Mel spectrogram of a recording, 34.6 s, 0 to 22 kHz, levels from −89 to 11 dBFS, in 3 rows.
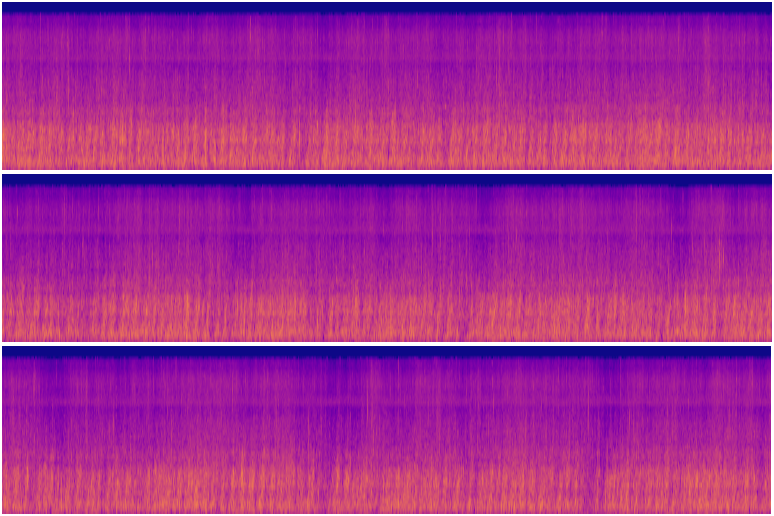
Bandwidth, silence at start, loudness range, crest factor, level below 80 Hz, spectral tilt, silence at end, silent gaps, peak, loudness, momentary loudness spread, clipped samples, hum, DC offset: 17 kHz; 0 s; 1 LU; 20 dB; -50 dBFS; -4.5 dB/octave; 0 s; none; -8 dBFS; -29 LUFS; 3 LU; under 0.1%; none; 0.1%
